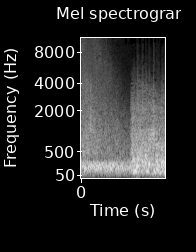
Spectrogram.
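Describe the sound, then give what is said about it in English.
A Ukrainian missile strikes a Russian helicopter, bringing it down in a loud explosion: a sustained low rumbling roar that erupts into a sharper, brighter blast about halfway through, then keeps crackling and booming. “This is the moment a Russian helicopter was brought down by a Ukrainian missile.”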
